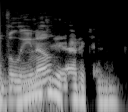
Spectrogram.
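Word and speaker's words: Veleno: Joe Valino.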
